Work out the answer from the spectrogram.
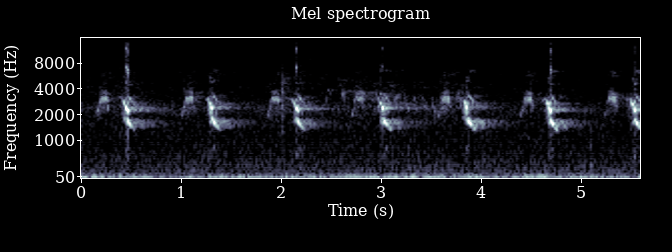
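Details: Golden eagle nest in Latvia on the morning of 28 June 2020, a small mouse offered for breakfast amid scarce food: regular high whistled calls sliding downward, repeated at under one-second intervals, quiet surroundings.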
